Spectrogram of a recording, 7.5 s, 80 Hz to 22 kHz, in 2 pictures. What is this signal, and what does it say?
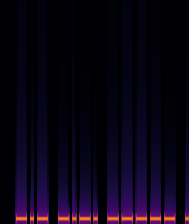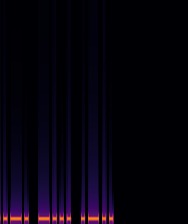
Morse code, heard as a keyed tone, about 17 wpm, 700 Hz. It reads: KC0FBL
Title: USA Call Signs - 6 Characters - Repeated 2x - 17wpm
